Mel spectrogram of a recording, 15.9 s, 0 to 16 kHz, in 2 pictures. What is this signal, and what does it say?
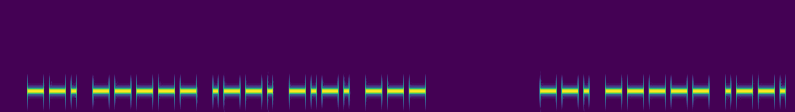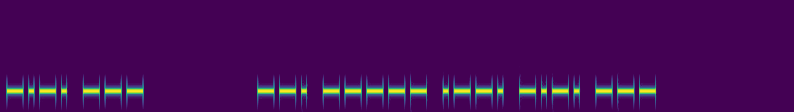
Morse code, heard as a keyed tone, about 22 wpm, 700 Hz. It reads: G0PCO G0PCO G0PCO
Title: DXCC-100 Call Signs - 5 Characters - Repeated 3x - 22wpm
